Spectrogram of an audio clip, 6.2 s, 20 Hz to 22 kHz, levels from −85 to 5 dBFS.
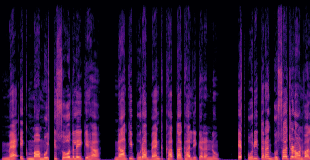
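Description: A wireless microphone squelch dropout occurs twice: the FM signal fades until the receiver mutes. After "ਮੈਂ ਇੱਕ", at 0.94–1.10 s, hiss rises into a 114 ms silence before "ਸੋਧ ਲਈ ਕਿਹਾ ਨਾ". At 4.79–4.88 s, after "ਖਾਤਾ ਖਾਲੀ ਕਰਨ ਨੂੰ", a 61 ms hole follows.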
